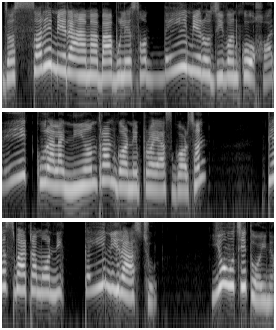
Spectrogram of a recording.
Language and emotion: Nepali, angry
